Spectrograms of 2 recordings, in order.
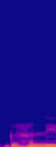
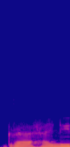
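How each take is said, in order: First: गृहिणी squeezed to "grah-nee"; corrected form. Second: गृहिणी as "gre-ha-nee", three beats; wrong form. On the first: Teacher giving students the correction, गृहिणी as "grahnee". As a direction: shorten the middle of गृहिणी. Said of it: "गृहिणी होगी". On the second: Teacher showing students the error, गृहिणी as "grehanee". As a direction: give गृहिणी a full middle "ha". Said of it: "गृहिणी नहीं". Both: Shown as a demonstration.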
